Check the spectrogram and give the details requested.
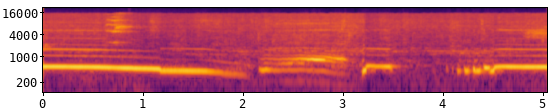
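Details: Puter pelung turtle dove, kept in Java, Indonesia: the tail of a long coo slides downward, followed by short throaty gurgling notes and a quick stuttered run into a new sustained hoot.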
